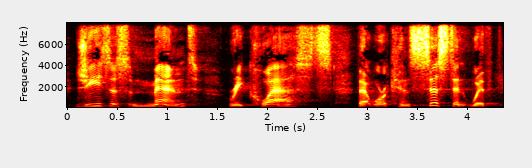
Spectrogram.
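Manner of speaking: high, loud preaching at full force; preacher warning against false teaching, loud; fiery preaching. Acted. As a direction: drive the point home from the pulpit.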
